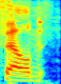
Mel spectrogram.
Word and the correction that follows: Pinfield: man, I just went to his... – Pinfield. – A Pinfield. I went to his Wikipedia. – I always call him Pinfeld. – That could be wrong. – It's spelled... – It is spelled Field. – It's spelled Field. – Oh, okay.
